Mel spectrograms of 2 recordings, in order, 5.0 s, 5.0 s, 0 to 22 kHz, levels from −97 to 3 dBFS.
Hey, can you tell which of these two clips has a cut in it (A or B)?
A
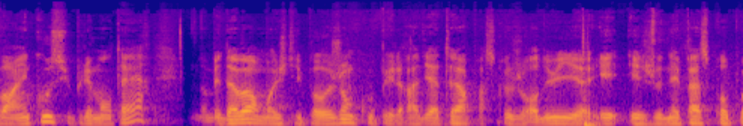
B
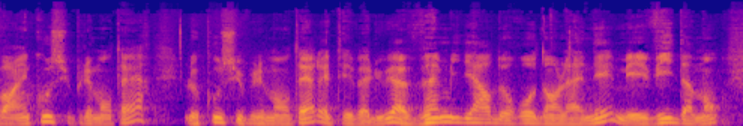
A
